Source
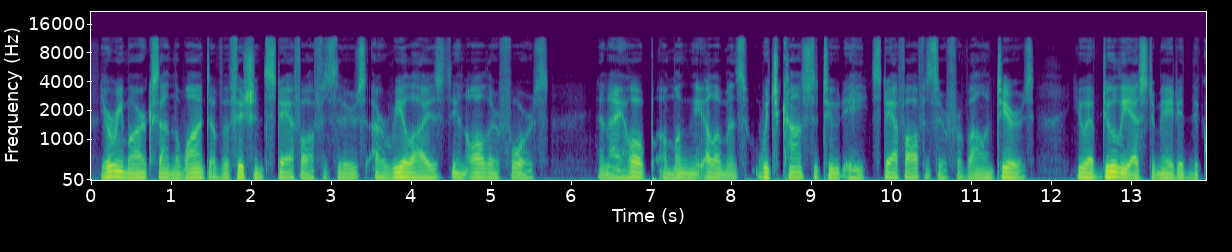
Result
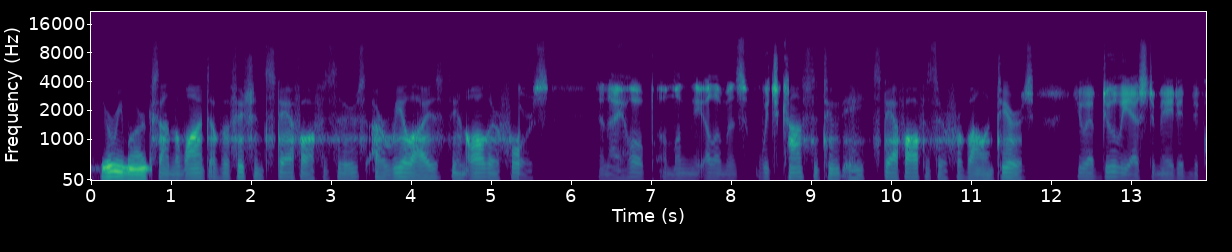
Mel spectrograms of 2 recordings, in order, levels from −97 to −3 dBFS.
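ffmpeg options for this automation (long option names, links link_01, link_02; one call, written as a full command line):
ffmpeg -i in.wav -af "asetnsamples=nb_out_samples=441:pad=0,asendcmd='0.76 bandpass f 1000;5.35 bandpass f 3400;8.72 bandpass f 960;11.63 bandpass f 3000',bandpass=frequency=310:width_type=q:width=17:csg=0" out.wav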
